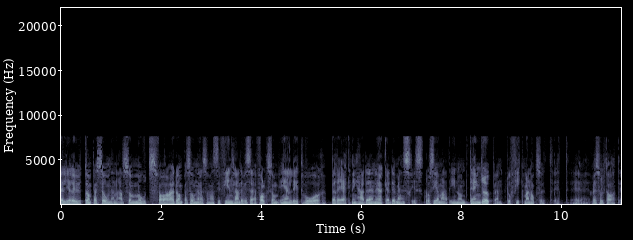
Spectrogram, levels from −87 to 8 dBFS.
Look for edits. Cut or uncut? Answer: cut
